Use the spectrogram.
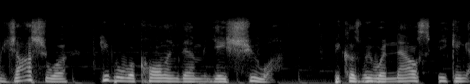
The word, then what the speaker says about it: Yeshua: and the vowel reduction of the medial syllable produces the attested form Yeshua.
